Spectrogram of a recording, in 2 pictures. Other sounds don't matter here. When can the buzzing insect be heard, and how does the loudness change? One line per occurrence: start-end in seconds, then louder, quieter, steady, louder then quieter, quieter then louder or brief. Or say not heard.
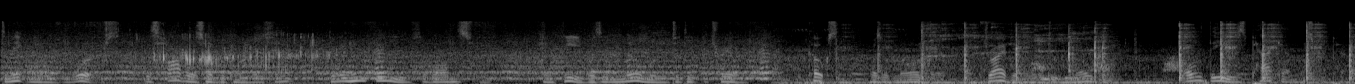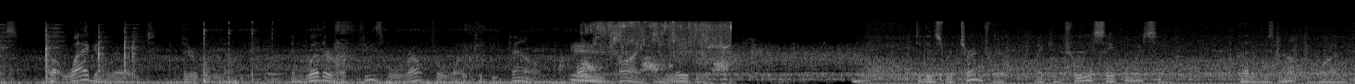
0.0-27.0 quieter then louder.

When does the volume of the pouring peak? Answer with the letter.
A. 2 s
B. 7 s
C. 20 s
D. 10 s
A.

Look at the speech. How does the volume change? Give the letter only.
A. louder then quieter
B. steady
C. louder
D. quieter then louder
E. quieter
B.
